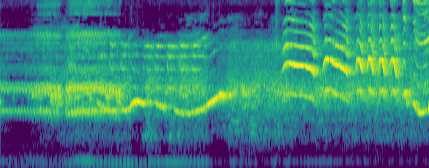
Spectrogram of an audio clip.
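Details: Masked laughingthrush (poksay hongkong) song used as a training recording: long, wavering whistles slurring down and up, then quick high whistled upsweeps, with a low hum and background hiss.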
